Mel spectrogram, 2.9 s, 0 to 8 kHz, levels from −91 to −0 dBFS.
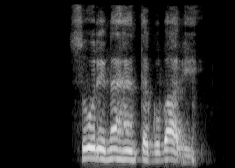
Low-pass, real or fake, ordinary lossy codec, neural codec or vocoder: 7.2 kHz; fake; MP3, 64 kbps; vocoder, 44.1 kHz, 128 mel bands, Pupu-Vocoder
